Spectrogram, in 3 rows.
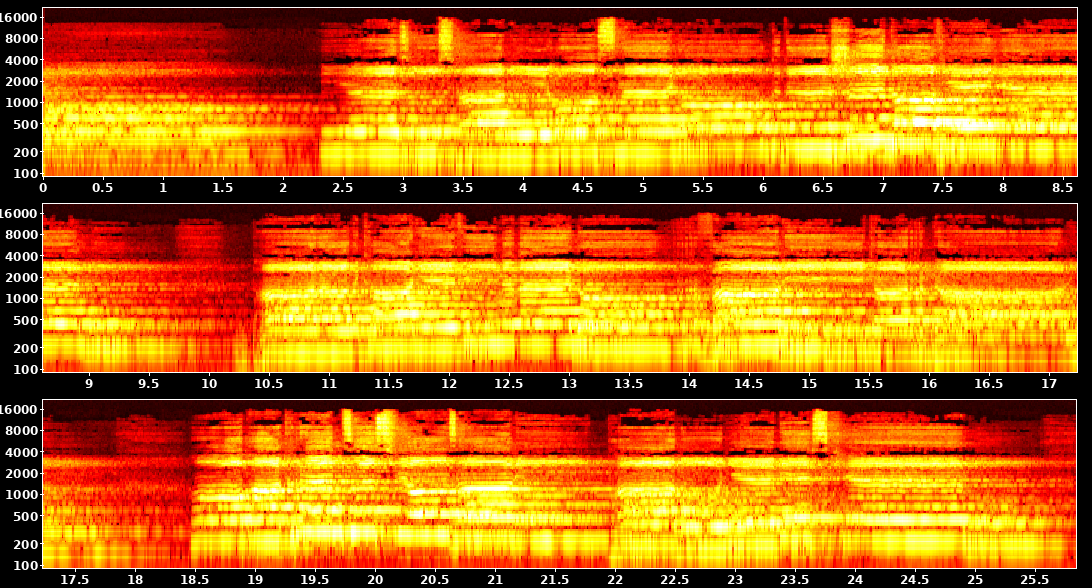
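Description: Early-music vocal ensemble singing a 15th-century Polish hymn in a chant-like style, in three sung phrases with short breaks between them, about two, ten and eighteen seconds in.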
